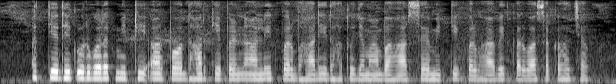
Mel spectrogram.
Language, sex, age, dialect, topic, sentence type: Magahi, female, 46-50, Northeastern/Surjapuri, agriculture, statement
